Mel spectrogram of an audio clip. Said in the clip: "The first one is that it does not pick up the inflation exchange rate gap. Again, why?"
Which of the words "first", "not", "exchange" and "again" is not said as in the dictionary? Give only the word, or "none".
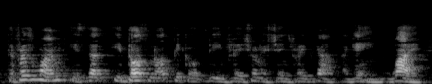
none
